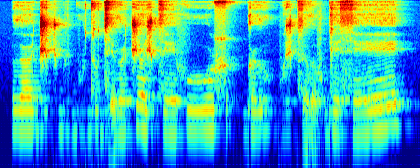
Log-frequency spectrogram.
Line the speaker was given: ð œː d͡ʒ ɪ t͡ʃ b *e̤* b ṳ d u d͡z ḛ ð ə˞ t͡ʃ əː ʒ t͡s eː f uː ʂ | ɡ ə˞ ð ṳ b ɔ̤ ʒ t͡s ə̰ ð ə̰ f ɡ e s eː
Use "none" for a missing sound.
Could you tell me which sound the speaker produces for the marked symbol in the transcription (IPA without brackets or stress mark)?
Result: e̤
